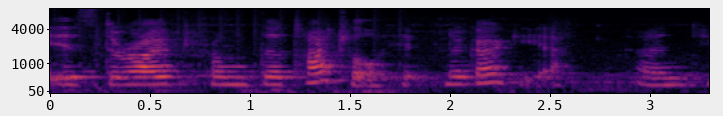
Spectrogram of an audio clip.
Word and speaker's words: hypnagogia: derived from the title hypnagogia and you pronounce it hypnagogia ah well i've been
